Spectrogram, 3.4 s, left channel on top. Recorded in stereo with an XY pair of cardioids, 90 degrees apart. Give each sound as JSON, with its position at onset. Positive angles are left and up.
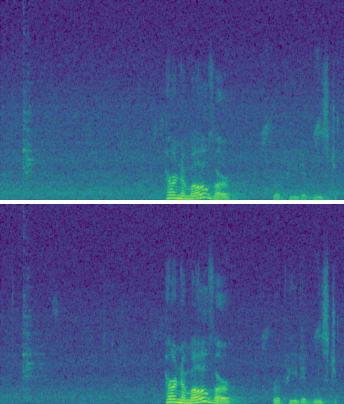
{"t": 0.2, "sound": "a clink", "azimuth_deg": 20, "distance_m": 1.6}
{"t": 1.6, "sound": "a woman speaking", "azimuth_deg": -30, "distance_m": 0.6}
